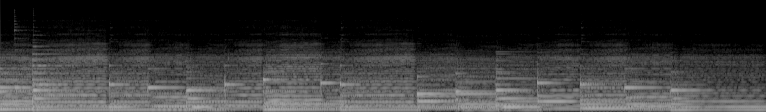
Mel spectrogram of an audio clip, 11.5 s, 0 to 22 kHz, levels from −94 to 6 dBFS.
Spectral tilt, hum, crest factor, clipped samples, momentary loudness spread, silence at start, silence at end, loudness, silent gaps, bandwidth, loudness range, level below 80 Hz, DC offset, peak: -9.5 dB/octave; none; 14 dB; under 0.1%; 6 LU; 0 s; 0 s; -34 LUFS; none; 7.6 kHz; 1 LU; -66 dBFS; under 0.1%; -18 dBFS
